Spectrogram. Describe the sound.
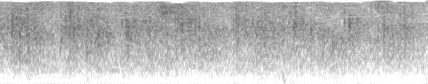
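Hands clapping in sustained applause, a dense, even wash of many claps at a moderate level that continues throughout without pause, with no voices on top.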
